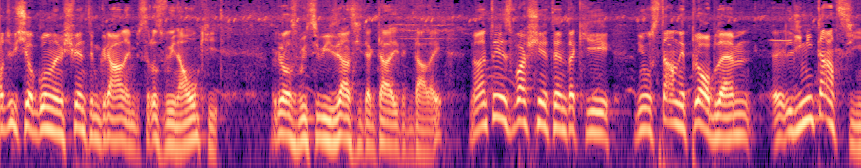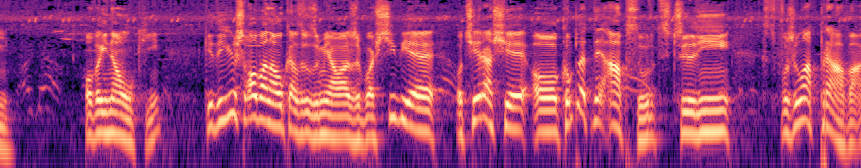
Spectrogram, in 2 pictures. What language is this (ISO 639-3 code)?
pol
